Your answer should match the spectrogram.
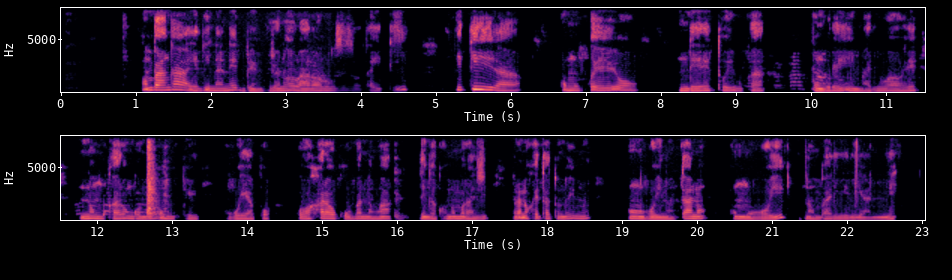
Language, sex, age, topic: Oshiwambo, female, 18-24, finance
